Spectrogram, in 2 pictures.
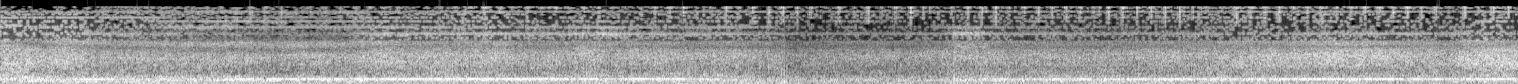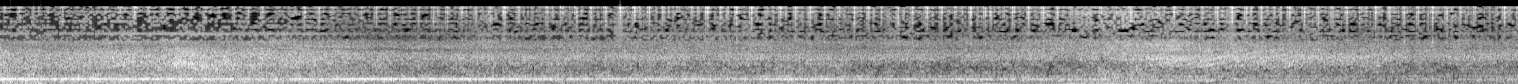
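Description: Road traffic passing close by, with a city bus's engine rumbling low at the start. A steady mid-pitched whine runs through most of it, breaking off about seven seconds in, coming back around ten seconds and stopping near twenty-six seconds.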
